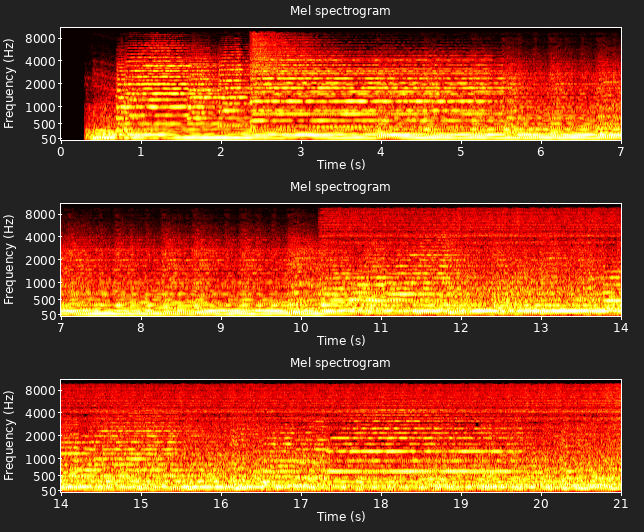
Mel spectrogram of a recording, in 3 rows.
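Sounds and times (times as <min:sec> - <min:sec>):
orchestra: 0:00.3 - 0:20.9.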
